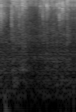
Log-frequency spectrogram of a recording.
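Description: Water is poured or sprayed onto natural hair on wash day, giving a brief, steady splashing hiss close by with no voices.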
